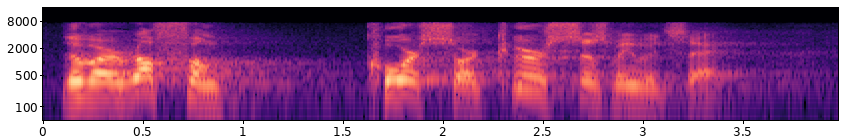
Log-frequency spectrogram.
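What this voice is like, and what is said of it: Belfast accent. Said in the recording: “Just like my own, I'm a Belfast man. ... my accent used to be stronger. I just refined it more through the years”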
